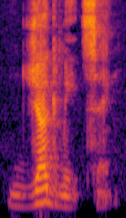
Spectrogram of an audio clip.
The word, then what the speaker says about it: Jagmeet Singh: he did say that he his name is pronounced jagmeet singh the same jug meets singh that pronounces the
